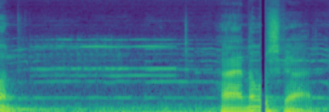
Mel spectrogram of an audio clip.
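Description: Telephone ringing tone coming over the studio phone line: a steady tone of several pitches held for about a second and a half, then a man's voice briefly near the end.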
